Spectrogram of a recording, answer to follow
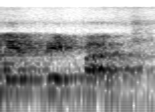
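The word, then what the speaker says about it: wrapper: टी आर के पहले डब्लू आया है तो साइलेंट हो गया रेपर डब्लू आर A double P ई आर रेपर and wrist W आर आई ST wrist and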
